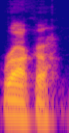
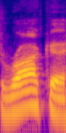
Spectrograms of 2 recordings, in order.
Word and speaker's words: Raka: The Raka, orangutan right there, Raka.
